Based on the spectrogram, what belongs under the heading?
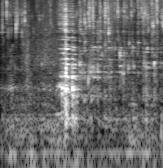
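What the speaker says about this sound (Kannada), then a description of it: "ಅಲ್ಲೇ ಡೈರೆಕ್ಟಾಗಿ ನೀರು ಬಿಡ್ತೀನಿ." Water poured straight into a pot on the stove to make black tea, a brief splashing gush near the start that settles into a lighter trickle, close and fairly clear, with no talking.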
